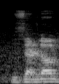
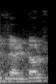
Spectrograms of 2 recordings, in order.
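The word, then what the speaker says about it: Kjeldahl: How much amount of nitrogen present in the core sample determined by Zeldol method. K is silent in this word.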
